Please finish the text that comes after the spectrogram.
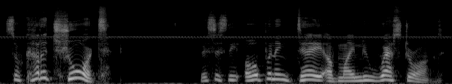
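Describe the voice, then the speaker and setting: A man playing a weary, middle-aged uncle with a failing marriage, earnest and measured, in a visual novel game. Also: high-pitched, expressive, darkish tone, no echo. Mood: frustrated, firm.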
